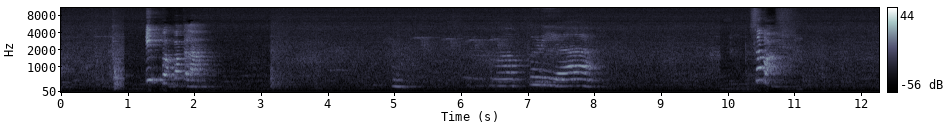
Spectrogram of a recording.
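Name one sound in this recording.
A boy speaks calmly, close by.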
